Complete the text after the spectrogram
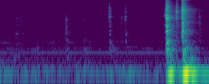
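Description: A screwdriver clicks against a terminal screw.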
